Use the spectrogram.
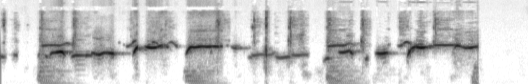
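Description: A person whistles a short melodic tune in several phrases, the pitch gliding and stepping between notes, clear with brief breathy pauses between phrases.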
